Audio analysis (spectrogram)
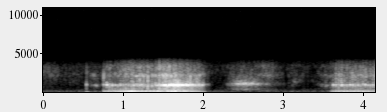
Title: Snoring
